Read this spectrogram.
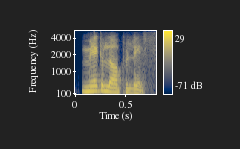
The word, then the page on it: megalopolis: Indian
